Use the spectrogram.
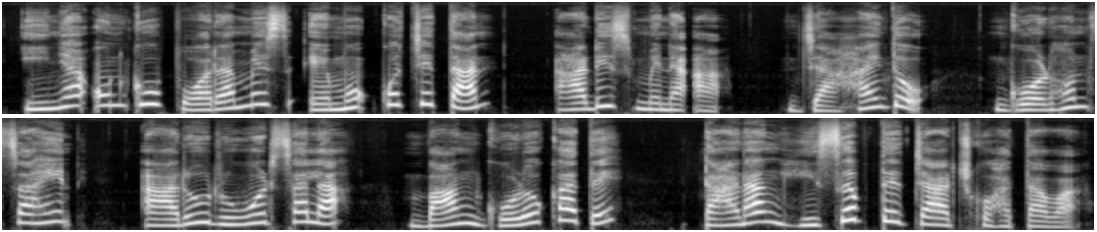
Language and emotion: Santali, disgusted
